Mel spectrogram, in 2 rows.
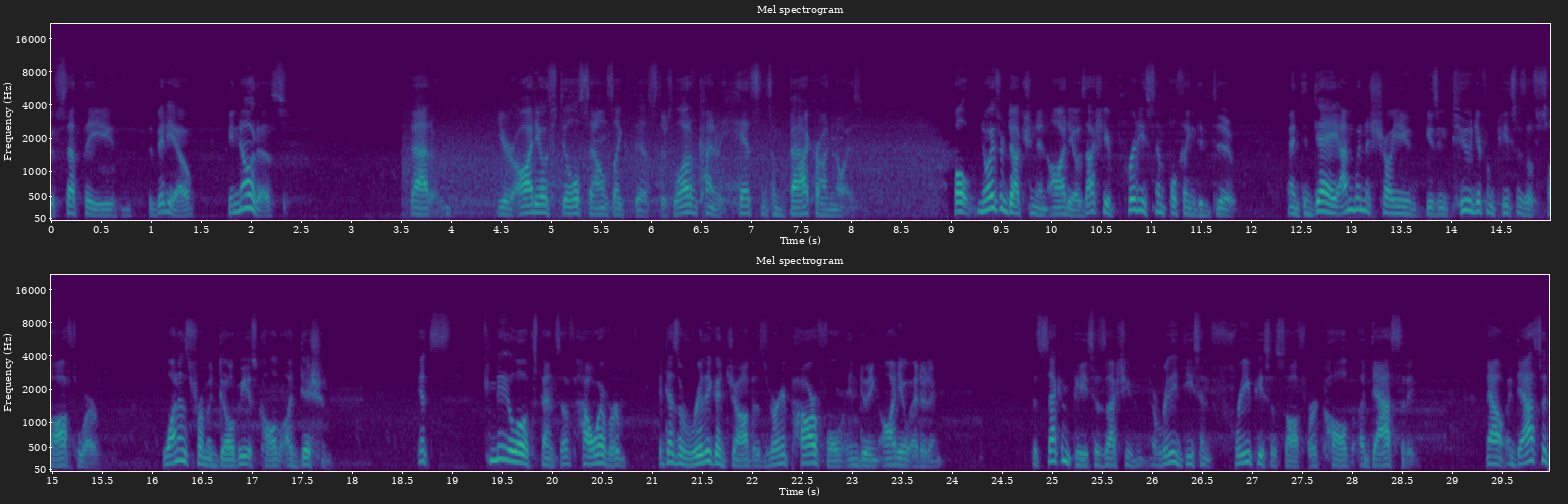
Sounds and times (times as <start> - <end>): Speech: 0.0 - 2.4, 3.6 - 8.1, 9.1 - 11.8, 12.4 - 15.5, 16.2 - 17.8, 18.7 - 23.9, 24.8 - 28.6, 29.4 - 29.9.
